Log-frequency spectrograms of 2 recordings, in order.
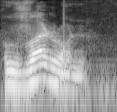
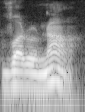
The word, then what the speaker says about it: Varuna: the Western direction is ruled by the deity verun or some people can call it varuna I'll spell it for you it's v a r u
